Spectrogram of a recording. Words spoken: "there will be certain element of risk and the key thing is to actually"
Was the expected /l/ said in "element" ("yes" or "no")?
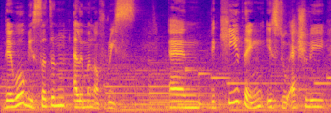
yes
